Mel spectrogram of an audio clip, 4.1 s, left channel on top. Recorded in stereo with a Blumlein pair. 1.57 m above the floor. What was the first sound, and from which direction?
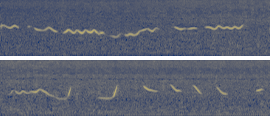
Only background noise.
